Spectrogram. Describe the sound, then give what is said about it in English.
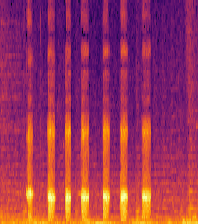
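A woman in a park imitates a duck to summon one, letting out seven harsh, nasal quacks in a quick, fairly even series, loud, with no other talking. “She can obviously do a duck noise.”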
